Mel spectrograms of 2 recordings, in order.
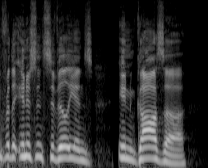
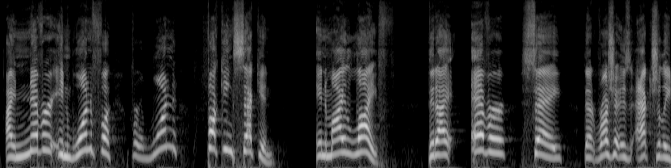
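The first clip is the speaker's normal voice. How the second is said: much higher, louder furious outburst; angry rant; 7 semitones higher, 4 dB louder than usual. Real, not acted. Streamer yelling back at a chatter over Russia, furious loud rant. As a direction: blow up at chat in real anger.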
